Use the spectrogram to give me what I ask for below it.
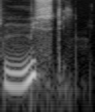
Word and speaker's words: Mustii: Ja, uitgesproken als Musti. – Musti. – Ja, M-U-S-T-I-I.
